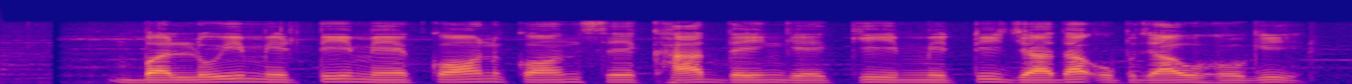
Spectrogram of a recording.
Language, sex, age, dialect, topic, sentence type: Magahi, male, 18-24, Western, agriculture, question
